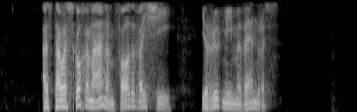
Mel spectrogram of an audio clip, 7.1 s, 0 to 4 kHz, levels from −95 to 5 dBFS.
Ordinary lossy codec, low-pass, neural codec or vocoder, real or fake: AAC, 16 kbps; 3.6 kHz; none; real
